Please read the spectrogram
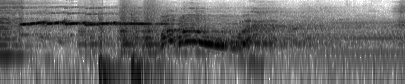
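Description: A shrill, steady whistle held for about a second and a half, with two low thumps about a second in, then a drawn-out voice calling out; after that only a low amplifier hum.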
